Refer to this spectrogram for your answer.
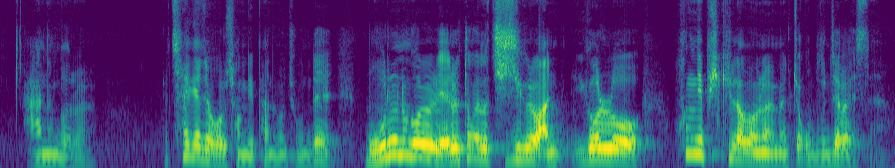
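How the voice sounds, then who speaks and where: A man at a moderate pace, his fairly high pitch swinging very widely. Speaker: lecturer on spine fractures. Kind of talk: lecture. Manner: casual, animated.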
